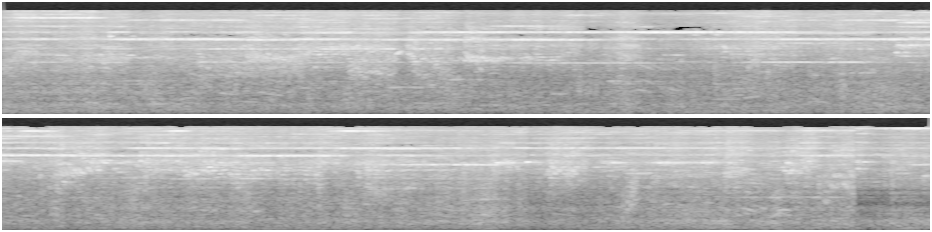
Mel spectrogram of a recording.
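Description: Narrow-gauge tourist train running along the line, a steady rolling rumble with several high, drawn-out squeals of steel wheels on the rails.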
